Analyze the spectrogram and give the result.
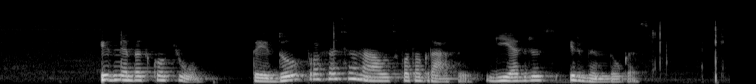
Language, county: Lithuanian, Vilnius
